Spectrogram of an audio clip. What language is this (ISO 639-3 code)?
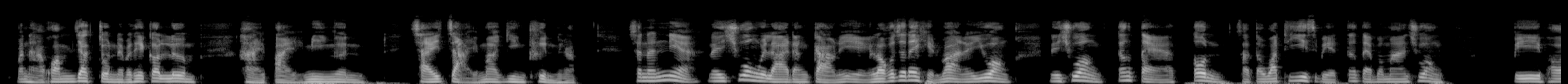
tha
